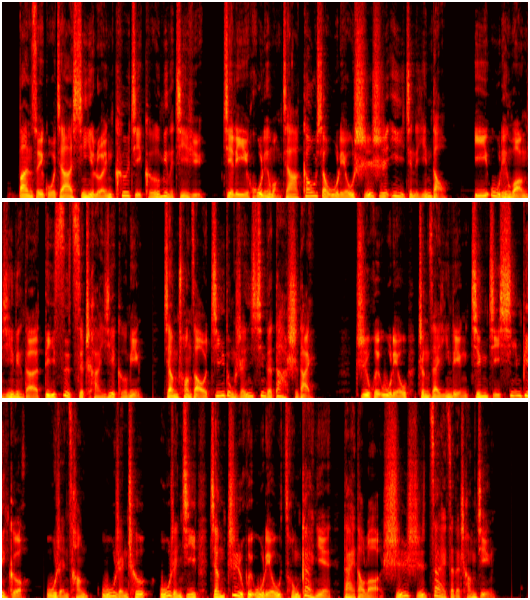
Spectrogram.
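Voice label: Mandarin Chinese, male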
